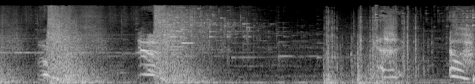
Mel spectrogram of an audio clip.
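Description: A window's glass smashed with a garbage can: a few heavy, loud crashing impacts with bright shattering and scattering debris between them.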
